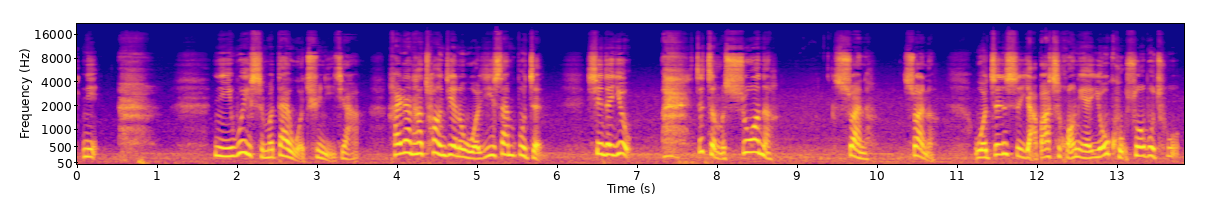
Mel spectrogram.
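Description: A woman's voice: a little high, sing-song, a little slow, a little mellow, a little hiss or hum, pitched above the performer's own voice. A woman voicing a flustered male company manager who talks in a placating, pleading way in a storybook reading.

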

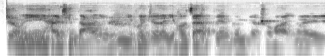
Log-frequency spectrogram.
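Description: Man from Shanghai, low voice, quick and rambling, podcast guest who reflects at length. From Shanghai, China. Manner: reflective, explains at length with many fillers. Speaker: interview guest, AI researcher. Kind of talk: casual podcast interview.

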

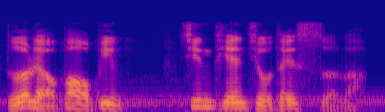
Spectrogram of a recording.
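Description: A man's voice: mid-range voice, very animated, unhurried. A man voicing a young female fox spirit in a told ghost story, speaking in a plain reading voice. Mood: grave. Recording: dull lo-fi audio with faint guitar.

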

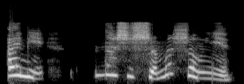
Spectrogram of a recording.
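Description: A jumpy little boy, scared of every noise, as a woman puts him on. His voice climbs high and swings wildly as he frets. The recording is dull and lo-fi. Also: very animated, moderate pace, slightly rough, no echo, exaggerated voice. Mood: alarmed. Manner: scared, hushed and whining. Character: timid little boy, easily frightened.

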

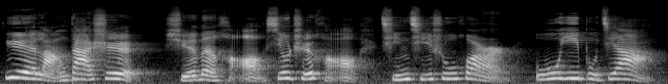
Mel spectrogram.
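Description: A woman voicing a jovial, showy wealthy old gentleman who boasts to his guests in a radio reading of a novel. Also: on the high side, lively intonation, takes it slowly. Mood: hearty. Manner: boastful, hearty, hospitable.

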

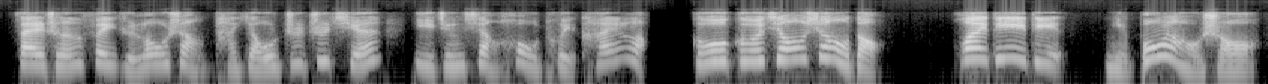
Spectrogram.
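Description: A woman narrating a web novel audiobook in an expressive storytelling manner, on a dull lo-fi recording. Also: high-pitched, no room sound.

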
